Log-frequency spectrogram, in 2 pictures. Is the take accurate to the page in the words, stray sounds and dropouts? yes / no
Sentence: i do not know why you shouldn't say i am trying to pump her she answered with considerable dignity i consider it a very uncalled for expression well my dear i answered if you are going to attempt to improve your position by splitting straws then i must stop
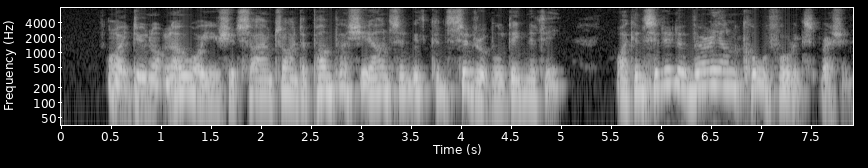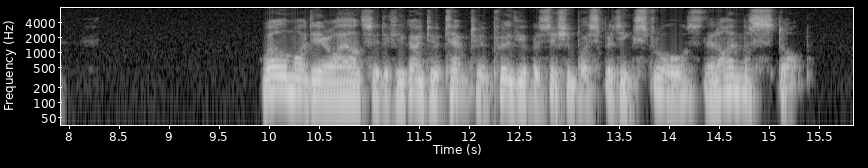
no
